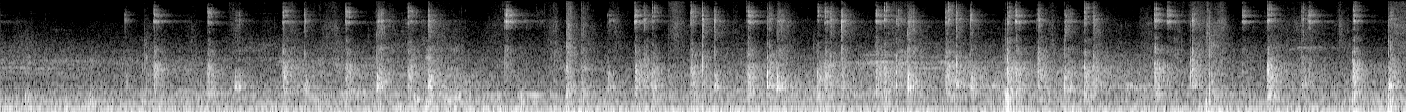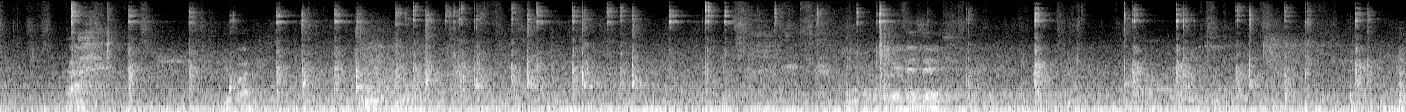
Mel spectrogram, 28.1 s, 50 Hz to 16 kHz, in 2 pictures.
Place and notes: Universidad de Medellín, Medellín, Antioquia, Colombia - Ambiente zona de ping pong Coliseo UdeM
Descripción: Coliseo de la Universidad de Medellín (Zona de Ping Pong).
Sonido tónico: pelotas de Ping Pong, gente hablando y saltando, vehículos transitando.
Señal sonora: silbato, pitos de vehículos.
Técnica: Grabación con Zoom H6 y micrófono XY
Grupo: Luis Miguel Cartagena, María Alejandra Flórez Espinosa, María Alejandra Giraldo Pareja, Santiago Madera Villegas y Mariantonia Mejía Restrepo.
